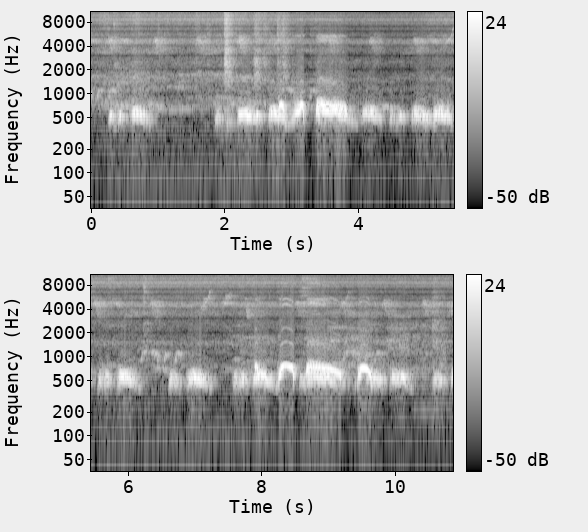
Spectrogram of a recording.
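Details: Long morning cooing bout from a spotted dove, low mellow notes in fast series, later ones bending up and down in arched, throaty inflections.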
